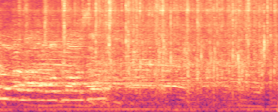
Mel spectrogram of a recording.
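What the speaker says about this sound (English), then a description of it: "Let's give him a big round of applause, everybody." A crowd at Ocean World in the Dominican Republic applauds and cheers for Rodney, with clapping and whoops under a loud voice and music tones, all fairly close.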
